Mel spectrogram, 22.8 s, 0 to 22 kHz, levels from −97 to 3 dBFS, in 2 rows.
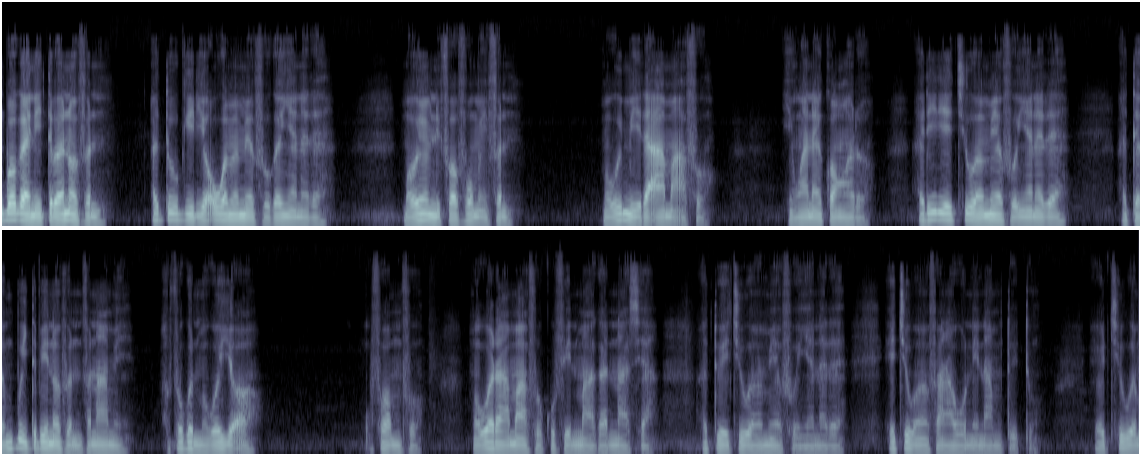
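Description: Bluetooth SBC compression runs through the whole speech clip, with plainly audible codec damage from start to finish. The sub-band coder has likely been squeezed to a small bit budget, one that fits roughly 96 kbps, so the upper bands get too few bits and the rest are coarsely quantised. The treble flickers and thins, gritty noise and aliasing ride on the speech, and nothing is left above 19.4 kHz.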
